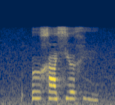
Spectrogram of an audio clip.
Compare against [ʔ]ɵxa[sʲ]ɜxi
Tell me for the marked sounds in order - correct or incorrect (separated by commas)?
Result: correct, correct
